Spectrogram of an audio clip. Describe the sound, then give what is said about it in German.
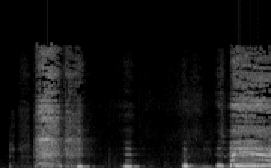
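A woman cries and whimpers in a German drama scene, with short wavering sobs, high whimpers and catching breaths coming in uneven bursts, loud and close. “Du wein doch nicht. Nicht weinen.”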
